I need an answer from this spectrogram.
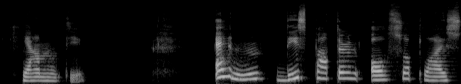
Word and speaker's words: Chianti: Chianti. It's not Chianti, it's Chianti.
